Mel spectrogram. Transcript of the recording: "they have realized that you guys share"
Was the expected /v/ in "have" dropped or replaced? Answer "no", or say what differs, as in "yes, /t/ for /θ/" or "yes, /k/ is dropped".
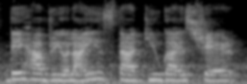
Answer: no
